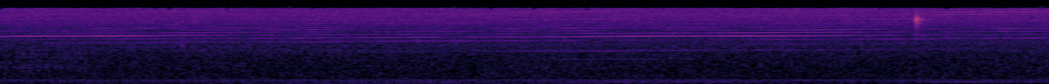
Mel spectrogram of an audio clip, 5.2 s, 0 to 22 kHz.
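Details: Early 1960s Leevers Rich Series C location reel-to-reel tape recorder on its transistorised DC-to-DC power pack after the rotary converter appeared not to work: faint steady hum with thin constant high-pitched whistles; the power pack whines, possibly straining.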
